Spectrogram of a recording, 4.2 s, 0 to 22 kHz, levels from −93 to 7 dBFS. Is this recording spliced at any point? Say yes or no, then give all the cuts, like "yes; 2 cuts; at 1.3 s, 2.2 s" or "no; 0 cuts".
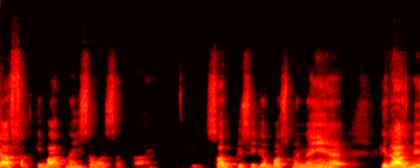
no; 0 cuts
